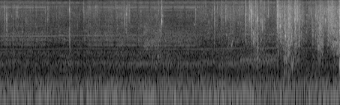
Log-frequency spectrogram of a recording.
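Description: Muddy floodwater splashing and sloshing as an electrofishing pole and net are swept through a shallow ditch and a person wades in, the splashing growing busier about five seconds in. A steady low rumble runs underneath.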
